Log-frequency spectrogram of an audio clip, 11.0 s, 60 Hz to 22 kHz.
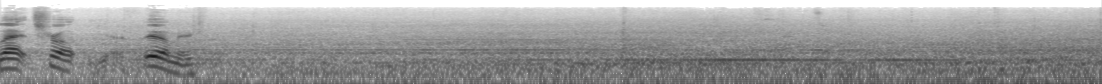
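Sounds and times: background hum and hiss: 0.0 - 11.0.

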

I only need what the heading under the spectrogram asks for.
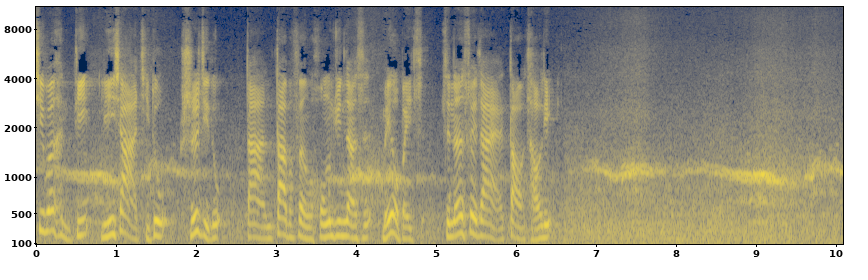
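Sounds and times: howling wind whistle: 0.0 - 10.0
low rushing noise: 0.0 - 10.0.

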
